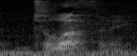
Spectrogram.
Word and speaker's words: Telephony: Telephony.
